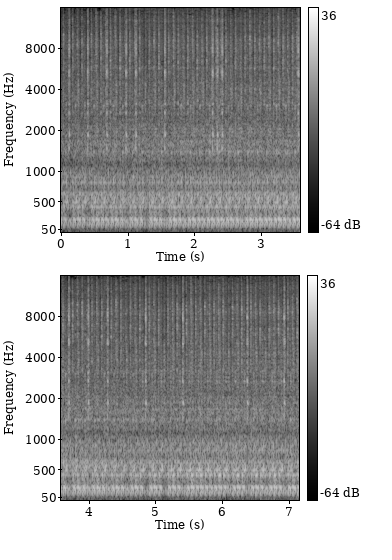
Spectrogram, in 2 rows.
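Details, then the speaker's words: 1984 Acadiane petrol engine at idle: light, irregular clacks over a steady run that disappear when accelerating; owner unsure, suspects something rubbing or knocking near the starter. "j'ai un petit souci ce petit claquement au ralenti que l'on entend et qui n'est pas"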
